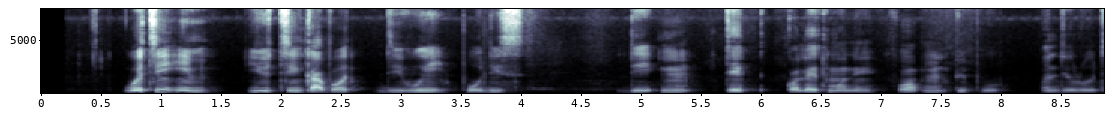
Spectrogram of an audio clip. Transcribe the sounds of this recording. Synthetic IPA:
wetĩnʔĩm | jutʰĩŋkabat̚ | diwepolis | de | tekː | ɔlɛk̚tmɔ̃nifɔ̃pipu | ɔ̃ndiɾod

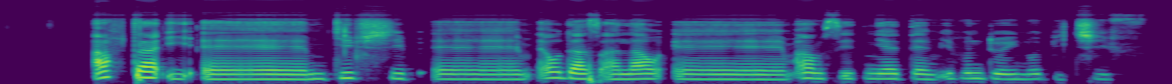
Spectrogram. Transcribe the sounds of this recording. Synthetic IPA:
ʔaftʰaʔiʔɛmɡivʃipɛmɛ̰ldasa̰lawɛmʔã̰msit̚niadɛ̃mḭvĩndoinobit͡ʃif

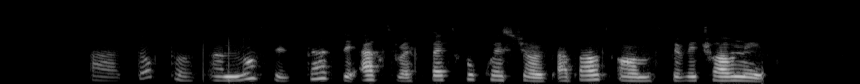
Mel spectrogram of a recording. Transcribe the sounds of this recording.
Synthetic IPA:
ad̥ɔk̚tʰɔzãnːɔsisɡasdeʔaksɹɛspɛk̚tfulkwɛst͡ʃɔ̃nsabaʊtɔ̃mspiɹit͡ʃualnids

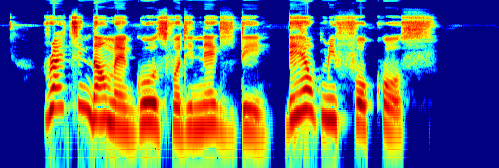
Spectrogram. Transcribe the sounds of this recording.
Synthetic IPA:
ɹaɪtĩndãʊ̃nmaɪɡoz̥fɔdənɛksde | dehɛlˠp̚mifokʰɔs

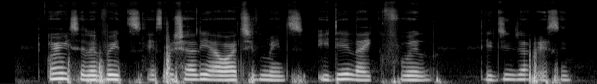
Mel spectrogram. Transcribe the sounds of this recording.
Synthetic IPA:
wɛ̃nwisɛlɛbɹetɛspɛʃaliawaat͡ʃivmɛ̃ntidelaɪkfɛl | d̥ed͡ʒĩnd͡ʒapʰɛsĩn

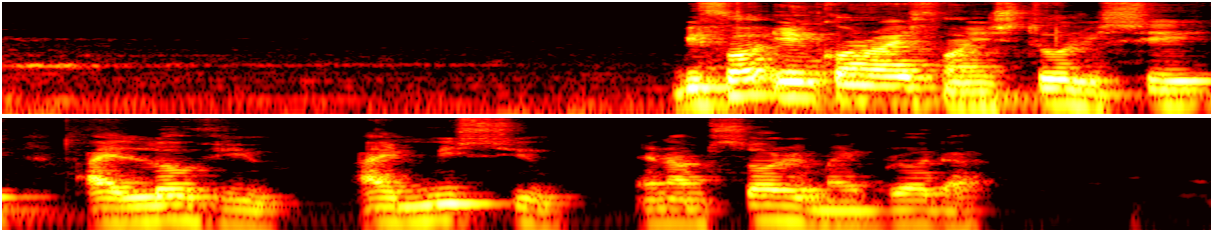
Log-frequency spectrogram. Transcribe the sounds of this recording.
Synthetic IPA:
bifɔʔĩŋkɔ̃nɹaɪtfɔĩstoɹiseaɪlɔvju | ʔajmisju | ɛ̃nãj̃msɔɹimaɪbɹɔda

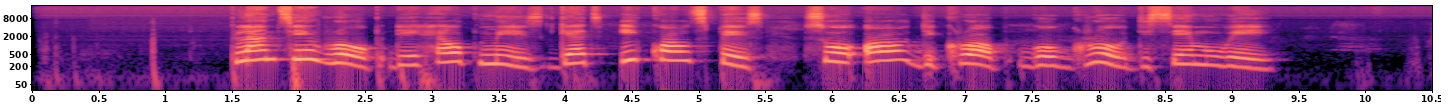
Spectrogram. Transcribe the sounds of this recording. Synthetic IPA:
plãntĩŋɹopdehɛlpmezɡɛtikwalspesː | oʔɔldəkʰɹɔpɡoɡɹodəsẽmwe

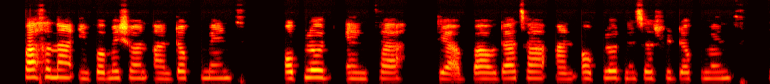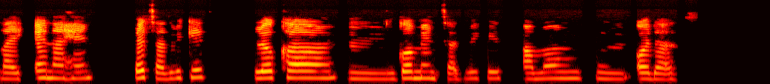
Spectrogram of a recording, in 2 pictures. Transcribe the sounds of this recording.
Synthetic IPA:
pɛsɔnalʔĩnfɔmeʃɔ̃nãndɔkjumɛ̃nt | ɔplodɛ̃ntʰa | d̥ɛabaʊdatʰaãnɔplod̚nɛsɛsɹidɔkjumɛ̃nt | laɪkɛnaɦɛ̃n | b̥ɛtativiket | lokʰal | ɡɔvmɛ̃ntsatfiketsamɔ̃ŋ | ɔdaz̥

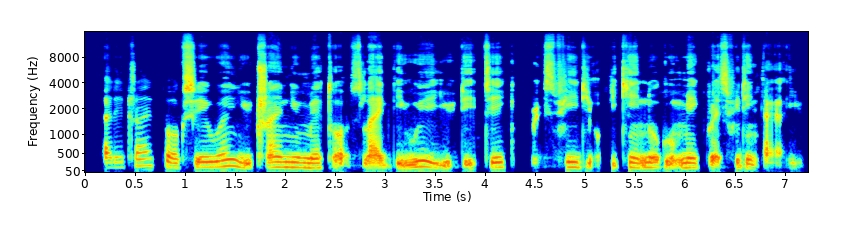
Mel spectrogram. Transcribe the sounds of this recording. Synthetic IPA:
adetʰɹaɪtɔksewɛ̃njutʰɹaɪnjumɛt̪ʰɔ̰dsla̰ɪk̚diwejudetʰekb̥ɹɛsfidjɔpikʰĩnːoɡo̰mek̚bɹɛsfidĩntʰa̰ɪja̰ju

